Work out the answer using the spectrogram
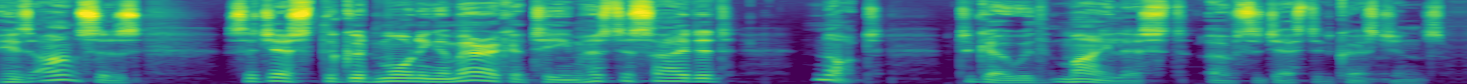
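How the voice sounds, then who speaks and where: A man's voice: mid-range voice, very animated, normal speed, fairly bright tone, husky. A man narrating a scripted first-person memoir, with a wry, mock-boastful, self-deprecating manner.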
